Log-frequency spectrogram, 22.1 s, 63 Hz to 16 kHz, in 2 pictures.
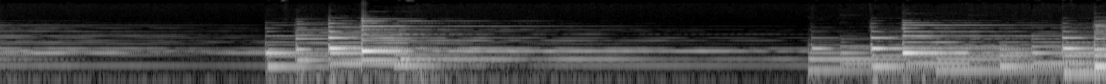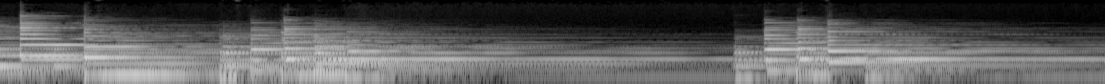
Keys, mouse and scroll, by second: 0.1 click, 2.9 click, 7.2 click, 7.8 middle click, 8.5 ctrl+right click, 8.8 right click, 9.2 ctrl+right click, 9.7 click, 10.5 f, 10.8 click, 12.7 f, 13.0 click, 14.4 ctrl+right click, 15.1 click, 16.3 click, 16.8 f, 17.1 click, 17.8 middle click, 18.4 ctrl+right click, 19.0 right click, 19.3 click, 20.5 click.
